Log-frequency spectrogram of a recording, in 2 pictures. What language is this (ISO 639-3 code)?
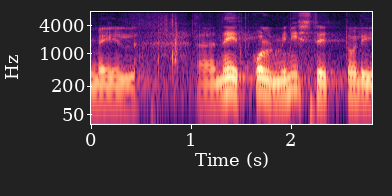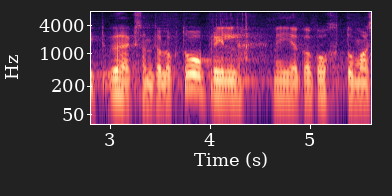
est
